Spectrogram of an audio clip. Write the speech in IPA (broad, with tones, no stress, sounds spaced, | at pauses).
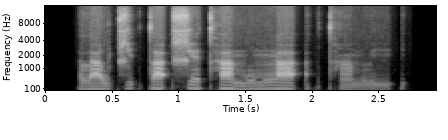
l a˧ w t͡ɕ i˦ ʔ t̪ a˦ ʔ ɕ e˥˧ t̪ʰ a˥˧ m u˦ m ŋ a˦ ʔ | t̪ʰ ã˨˩ m l i˨ ʔ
